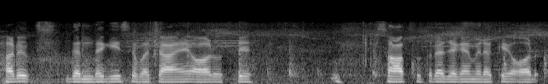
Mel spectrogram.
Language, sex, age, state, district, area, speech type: Urdu, male, 30-45, Bihar, Supaul, urban, spontaneous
